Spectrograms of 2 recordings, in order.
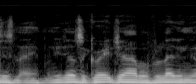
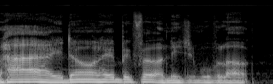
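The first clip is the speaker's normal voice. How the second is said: ordinary delivery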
